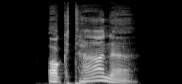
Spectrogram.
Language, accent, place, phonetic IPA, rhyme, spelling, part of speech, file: German, Germany, Berlin, [ɔkˈtaːnə], -aːnə, Octane, noun, De-Octane.ogg
- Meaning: nominative/accusative/genitive plural of Octan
